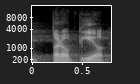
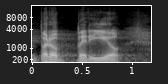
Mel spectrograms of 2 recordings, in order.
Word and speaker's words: proprio: No, es latín, no se dice propio, se dice proprio.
